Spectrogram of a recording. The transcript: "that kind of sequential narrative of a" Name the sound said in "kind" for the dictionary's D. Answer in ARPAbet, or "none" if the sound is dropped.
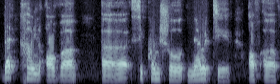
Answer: D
